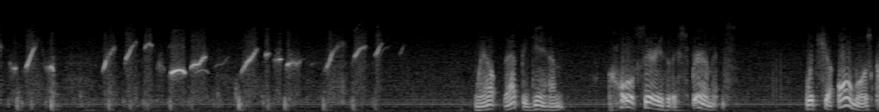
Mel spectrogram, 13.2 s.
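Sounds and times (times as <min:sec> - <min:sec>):
voice whistling chirpy Morse code: 0:00.0 - 0:00.9, 0:01.5 - 0:06.1
speech: 0:08.0 - 0:08.6, 0:09.3 - 0:11.1, 0:12.1 - 0:13.1.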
